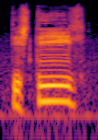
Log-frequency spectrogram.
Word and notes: Dizhtily: sanlucasquiavini

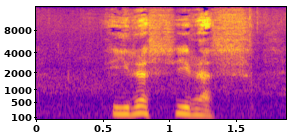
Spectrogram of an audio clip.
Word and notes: irɨsirɨs: kwamera

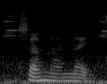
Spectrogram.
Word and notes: sananai: wamesa

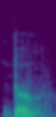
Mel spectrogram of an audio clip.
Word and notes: dùu: apatani

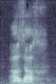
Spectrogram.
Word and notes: azax: Xyzyl

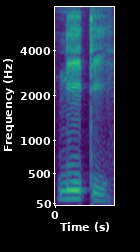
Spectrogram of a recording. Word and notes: niti: Apatani

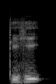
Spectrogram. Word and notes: tihi: Apatani

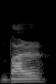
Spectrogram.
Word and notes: bar: Apatani

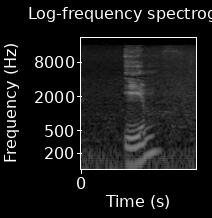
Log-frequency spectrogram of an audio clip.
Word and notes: im: Aneityum

